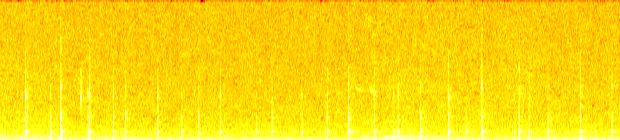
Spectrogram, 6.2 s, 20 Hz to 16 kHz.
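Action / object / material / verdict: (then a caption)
tap / small bamboo box / bamboo / none. Fingernails tap the wooden edges and face of a small bamboo box held in the hands, giving around twenty short, dry clicks with a bright, woody ring near 1 kHz that dies away almost at once. The taps come in an uneven, relaxed rhythm over a low, steady background hiss.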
